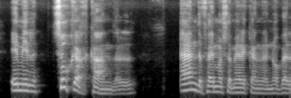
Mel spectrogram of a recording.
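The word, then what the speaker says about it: Zuckerkandl: molecular clock discovered by I'm using a German pronunciation because it was Austrian Emil Tucker candle and the famous American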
